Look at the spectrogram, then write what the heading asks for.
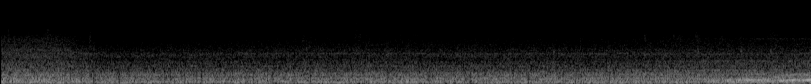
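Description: Passenger train heard from inside the carriage, a steady low rumble while it stands. Near the end the drive's tone begins to rise as the train starts to pull away.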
